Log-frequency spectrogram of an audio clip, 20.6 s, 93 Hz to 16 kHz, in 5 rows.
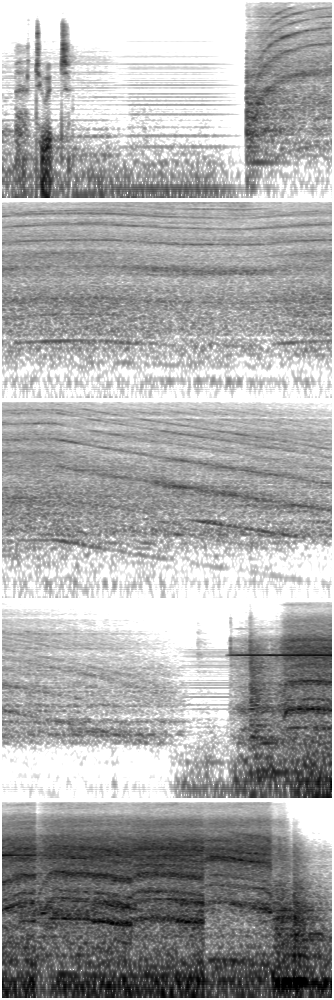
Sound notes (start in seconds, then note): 3.0 obnoxiously shrill compound miter saw noise; 9.2 saw slows, stops; 15.3 drilling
